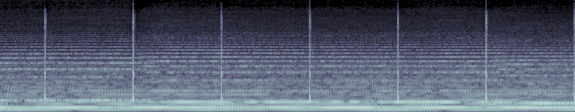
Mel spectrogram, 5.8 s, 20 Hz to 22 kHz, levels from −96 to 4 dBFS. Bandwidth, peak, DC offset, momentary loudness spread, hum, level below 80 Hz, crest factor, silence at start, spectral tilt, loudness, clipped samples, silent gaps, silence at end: 15 kHz; -2 dBFS; under 0.1%; 3 LU; none; -50 dBFS; 16 dB; 0 s; -7 dB/octave; -19 LUFS; under 0.1%; none; 0 s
